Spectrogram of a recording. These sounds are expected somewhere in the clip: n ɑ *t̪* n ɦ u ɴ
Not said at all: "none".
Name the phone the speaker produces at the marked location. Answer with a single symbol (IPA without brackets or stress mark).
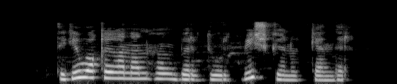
none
